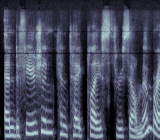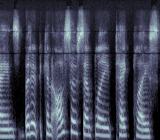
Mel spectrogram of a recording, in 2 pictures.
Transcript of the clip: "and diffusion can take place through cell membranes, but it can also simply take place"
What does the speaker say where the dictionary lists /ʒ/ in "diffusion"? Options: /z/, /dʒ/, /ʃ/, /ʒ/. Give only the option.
/ʒ/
